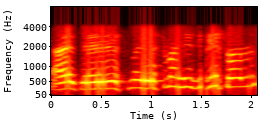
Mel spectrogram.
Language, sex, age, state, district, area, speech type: Kannada, male, 45-60, Karnataka, Dakshina Kannada, rural, conversation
